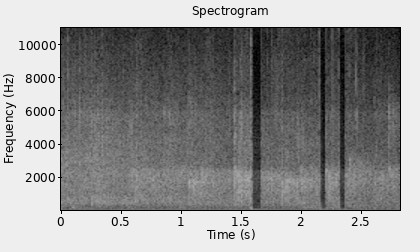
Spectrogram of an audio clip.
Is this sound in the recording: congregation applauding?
yes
